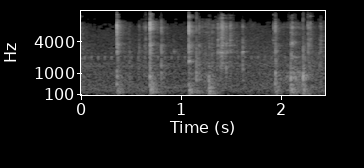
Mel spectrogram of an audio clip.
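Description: A string of light, irregular plastic clicks and taps from a small hand roller being worked over wet gesso on a canvas.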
